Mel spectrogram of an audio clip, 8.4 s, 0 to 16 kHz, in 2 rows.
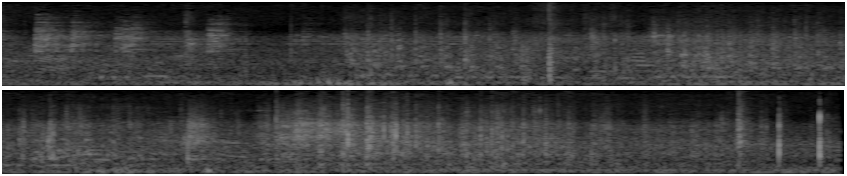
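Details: Homing pigeons in Şanlıurfa, Turkey, on 19 October 2018, giving deep murmuring coos mixed with human voices and occasional sharp taps in the background.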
